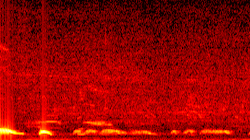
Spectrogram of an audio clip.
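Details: Captive female spotted dove in laying condition, calling to stimulate males; a loud falling coo and a short rising coo, then a series of softer, husky low coos.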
